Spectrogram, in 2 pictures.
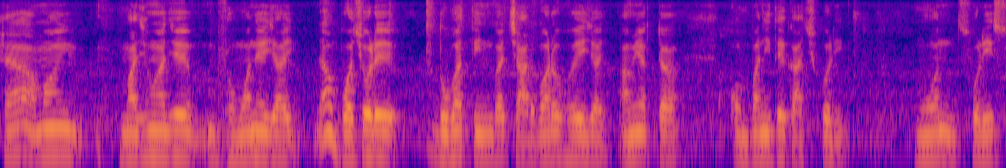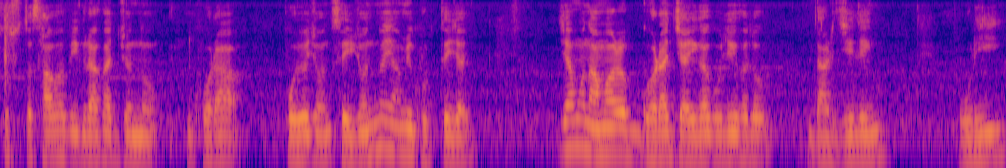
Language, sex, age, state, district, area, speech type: Bengali, male, 18-30, West Bengal, Howrah, urban, spontaneous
